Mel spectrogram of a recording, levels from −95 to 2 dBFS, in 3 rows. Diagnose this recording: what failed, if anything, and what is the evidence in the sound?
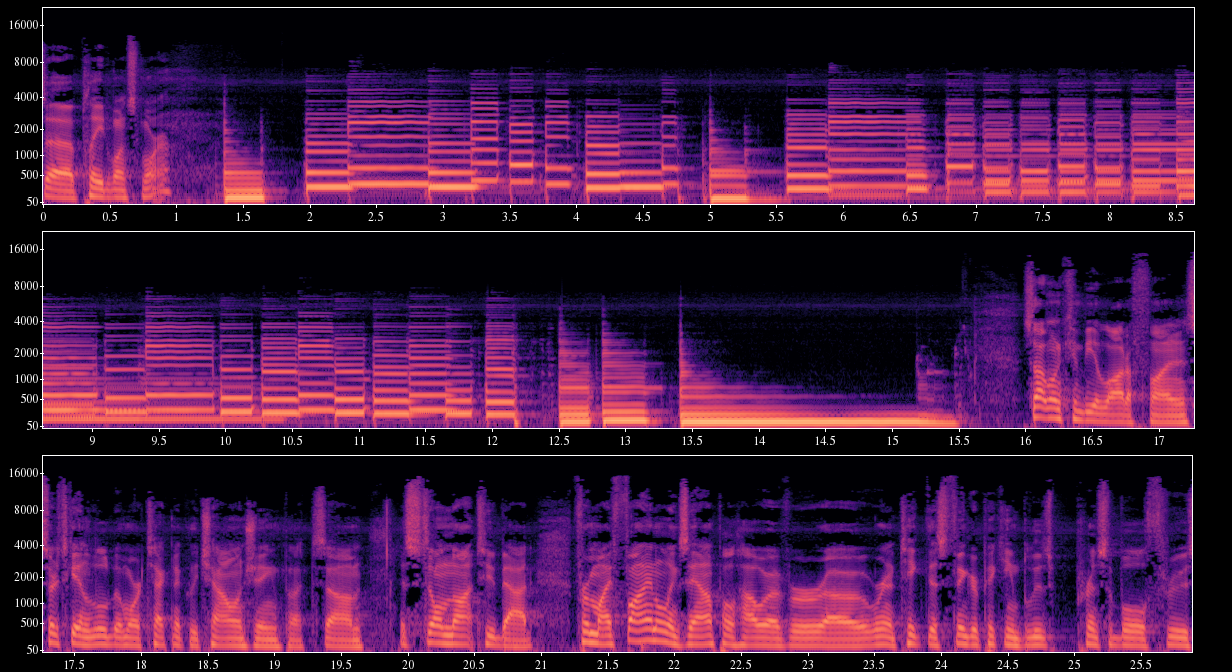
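Throughout the clip the treble is missing above a fixed cut-off, and the quieter high-frequency detail swirls and bubbles, with a watery, metallic edge on bright sounds and softened attacks. This is audible codec damage, most likely MP3 compression at a low bitrate, which fits about 64 kbps. On a spectrogram the top band ends in a hard horizontal shelf, and the region below it shows isolated blocks that flicker on and off from frame to frame.

At 20.47 s the sound jumps forward with a brief smeared blip rather than a sharp click. This is compressed frames skipped, a fault at the storage or decoding stage. Roughly 30 ms of audio is missing, about one frame's worth, which fits a single lost 26 ms MP3 frame. Because adjacent frames overlap, the join is blurred. The waveform shows a slightly discontinuous splice with no spike, and the spectrogram shows a narrow vertical smudge at that time.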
